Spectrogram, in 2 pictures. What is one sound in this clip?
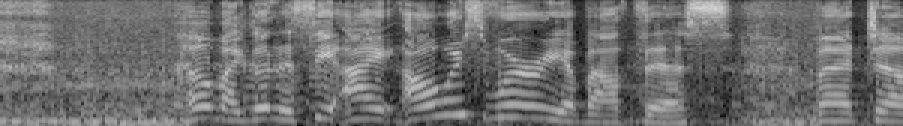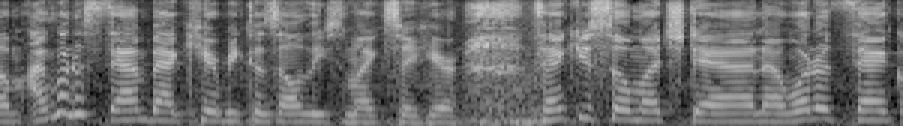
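A woman speaks warmly into a microphone, heard through a loudspeaker outdoors.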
